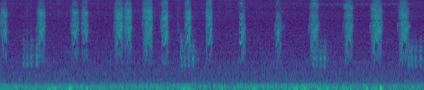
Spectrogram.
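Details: Nearly fledged yellow-vented bulbul chicks in the nest as parents feed them wild fruit and a big dragonfly; rapid, scratchy high chirps repeated in quick, uneven bursts throughout, over steady low background hum.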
